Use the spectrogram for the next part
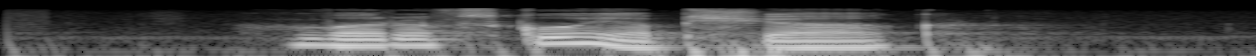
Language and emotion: Russian, sad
